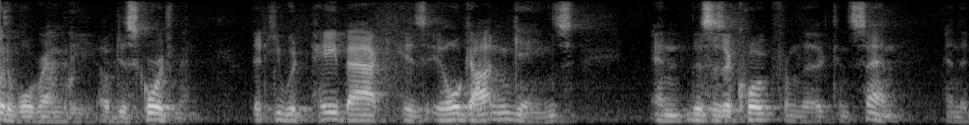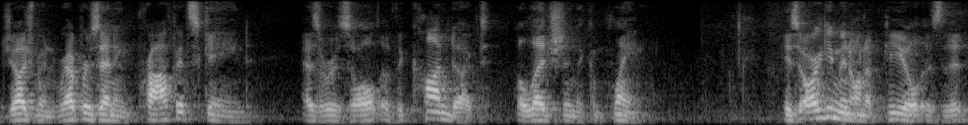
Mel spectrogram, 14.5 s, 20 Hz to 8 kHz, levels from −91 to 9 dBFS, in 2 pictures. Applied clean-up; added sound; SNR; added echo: none; none; none; none.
